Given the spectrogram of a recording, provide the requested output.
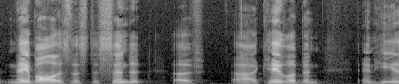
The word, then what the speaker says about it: Caleb: Caleb. He's a descendant of Cabal, that great man of faith. I said it wrong again, didn't I? Somebody say it for me right. Caleb.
